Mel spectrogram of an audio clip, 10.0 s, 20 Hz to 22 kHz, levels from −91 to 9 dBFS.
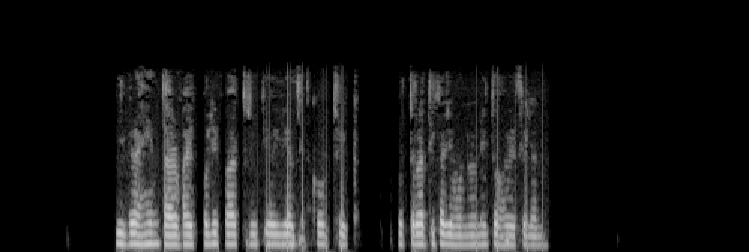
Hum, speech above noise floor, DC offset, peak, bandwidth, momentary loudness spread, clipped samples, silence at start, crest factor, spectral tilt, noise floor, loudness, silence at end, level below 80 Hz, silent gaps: none; over 72 dB; under 0.1%; -2 dBFS; 7.4 kHz; 9 LU; under 0.1%; 1.55 s; 18 dB; -7.5 dB/octave; under -90 dBFS; -19 LUFS; 2.7 s; -52 dBFS; 4.83-5.06 s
